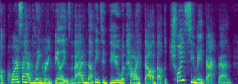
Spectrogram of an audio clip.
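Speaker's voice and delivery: ordinary delivery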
